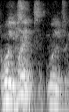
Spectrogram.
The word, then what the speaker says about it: Williamson: Am I saying that nigga name wrong? Zion Williams. Williamson, yeah.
